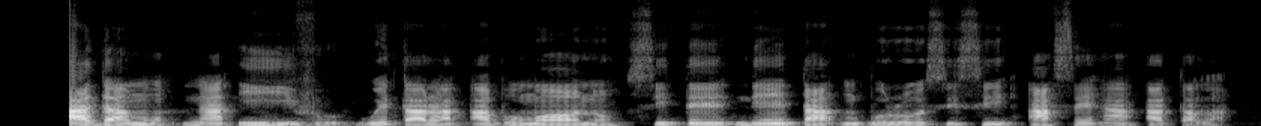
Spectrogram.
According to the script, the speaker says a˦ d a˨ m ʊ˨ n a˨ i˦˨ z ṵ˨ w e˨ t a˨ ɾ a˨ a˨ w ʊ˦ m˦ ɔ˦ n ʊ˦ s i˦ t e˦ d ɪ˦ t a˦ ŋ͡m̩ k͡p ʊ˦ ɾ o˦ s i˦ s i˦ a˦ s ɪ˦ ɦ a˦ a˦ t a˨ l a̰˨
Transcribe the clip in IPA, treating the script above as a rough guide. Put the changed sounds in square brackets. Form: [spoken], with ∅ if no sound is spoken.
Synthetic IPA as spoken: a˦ d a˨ m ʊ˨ n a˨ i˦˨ [v] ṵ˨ w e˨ t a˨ ɾ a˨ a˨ [b] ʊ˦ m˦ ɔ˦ n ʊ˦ s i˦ t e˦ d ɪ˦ t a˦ ŋ͡m̩ k͡p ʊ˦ ɾ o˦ s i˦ s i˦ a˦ s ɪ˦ ɦ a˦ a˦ t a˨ l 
